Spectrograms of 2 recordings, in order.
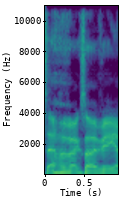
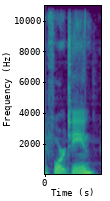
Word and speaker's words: XIV: channel that she says F of XIV I don't know why she's saying F of XIV just say 14. you see it's two syllables four in teen not f of x i v and then it's just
